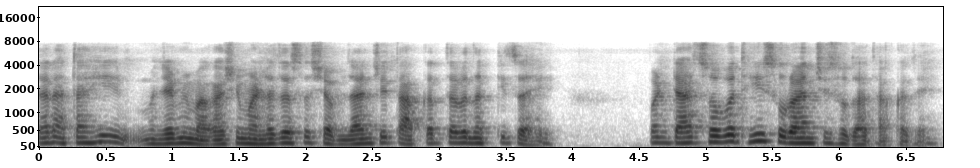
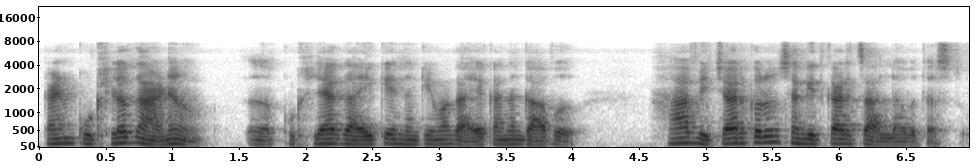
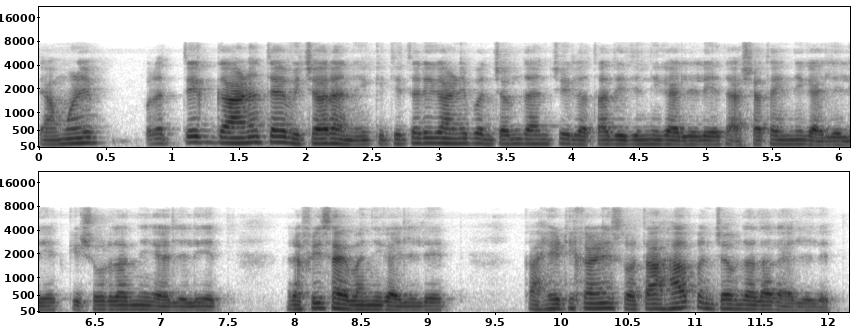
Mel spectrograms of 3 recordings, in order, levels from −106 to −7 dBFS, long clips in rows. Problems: background sounds at intervals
